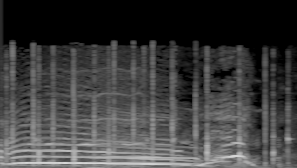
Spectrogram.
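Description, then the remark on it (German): A small crowd cheers loudly for the cameraman, with a long sustained whoop and scattered hand claps that taper off after a couple of seconds into a few isolated claps. “So, wer ist der Einer, Dichteste, ein Dichteste Applaus hier?”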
